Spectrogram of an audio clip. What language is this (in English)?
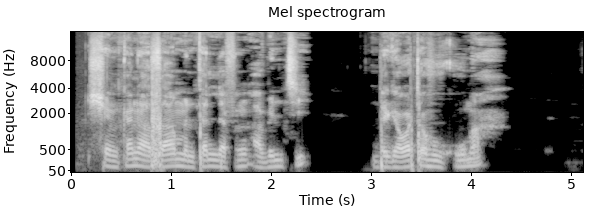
Hausa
